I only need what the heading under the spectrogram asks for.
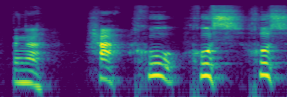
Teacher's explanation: Tenggorokan tengah ya secara makhraj, kemudian secara sifat di al-hams. Al-hams mengalir ya, mengalirnya napas ketika di ha ini sukun.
